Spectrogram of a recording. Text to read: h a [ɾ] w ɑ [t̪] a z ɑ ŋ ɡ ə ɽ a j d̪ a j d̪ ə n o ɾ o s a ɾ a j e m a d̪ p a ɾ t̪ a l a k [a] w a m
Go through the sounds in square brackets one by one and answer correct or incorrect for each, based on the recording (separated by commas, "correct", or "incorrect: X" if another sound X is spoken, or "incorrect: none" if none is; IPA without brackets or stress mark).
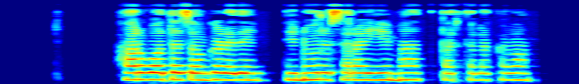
correct, incorrect: d̪, correct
